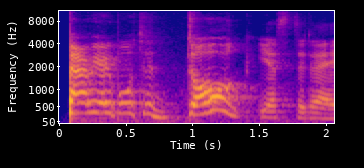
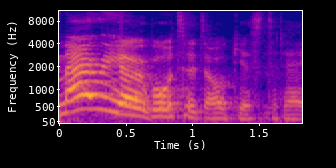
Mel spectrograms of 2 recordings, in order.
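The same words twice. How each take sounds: First: The stress falls on the word dog. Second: The stress falls on the word Mario. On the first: It was a dog, not a frog. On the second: It was Mario, not Maria.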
